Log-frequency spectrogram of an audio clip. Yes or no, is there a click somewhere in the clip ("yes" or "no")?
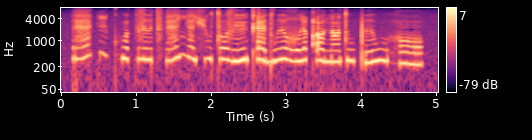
no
